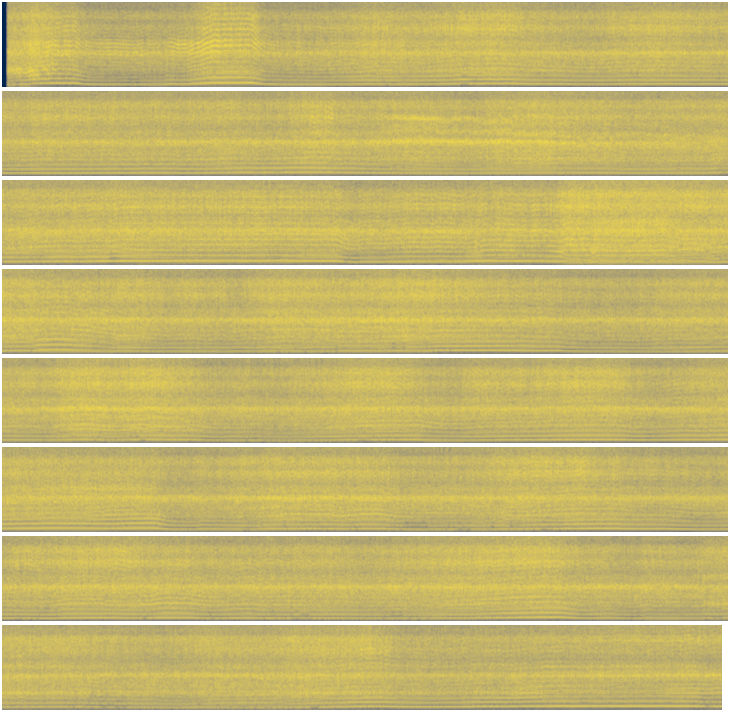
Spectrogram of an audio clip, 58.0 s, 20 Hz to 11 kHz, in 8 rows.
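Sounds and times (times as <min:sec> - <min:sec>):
quadcopter motors whining: 0:00.0 - 0:58.0.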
